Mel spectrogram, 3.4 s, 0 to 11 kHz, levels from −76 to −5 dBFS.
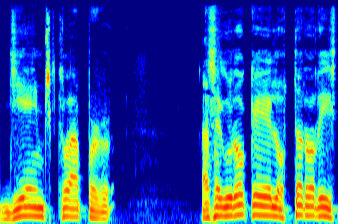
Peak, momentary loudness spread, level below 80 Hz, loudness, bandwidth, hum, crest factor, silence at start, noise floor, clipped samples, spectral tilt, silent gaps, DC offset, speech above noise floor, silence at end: -6 dBFS; 6 LU; -48 dBFS; -19 LUFS; 10.5 kHz; none; 14 dB; 0 s; -61 dBFS; under 0.1%; -6 dB/octave; none; under 0.1%; 43 dB; 0 s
